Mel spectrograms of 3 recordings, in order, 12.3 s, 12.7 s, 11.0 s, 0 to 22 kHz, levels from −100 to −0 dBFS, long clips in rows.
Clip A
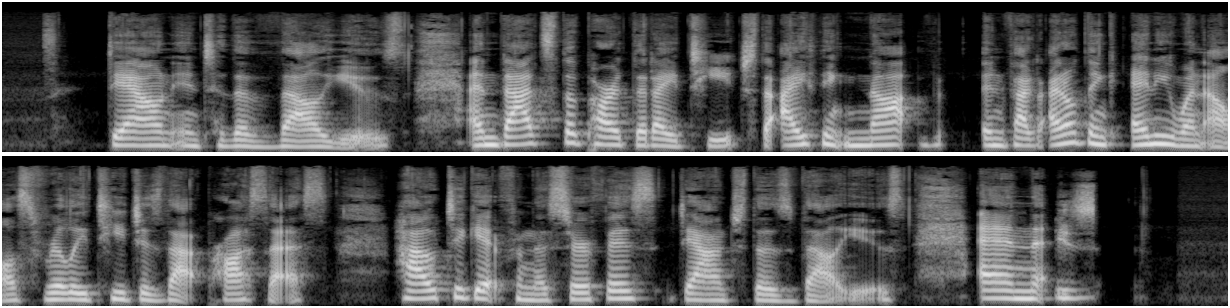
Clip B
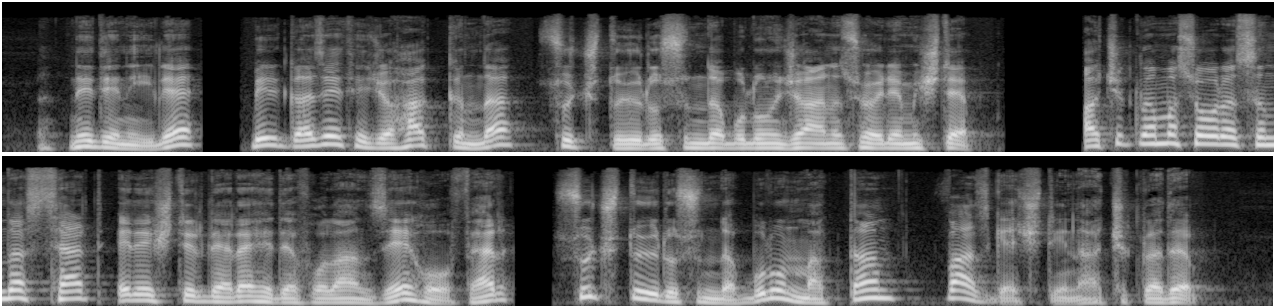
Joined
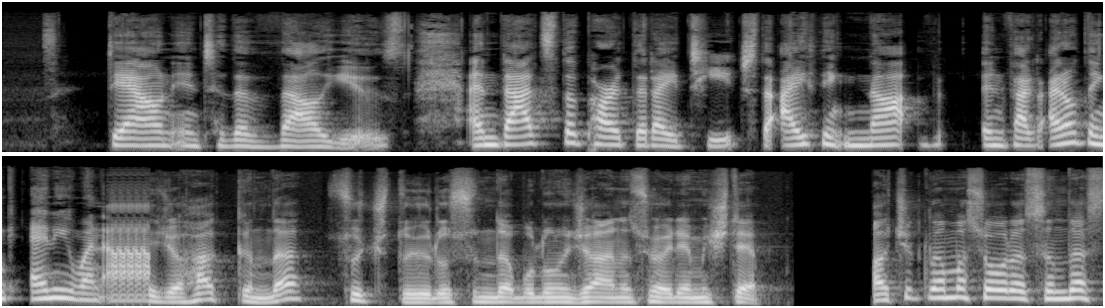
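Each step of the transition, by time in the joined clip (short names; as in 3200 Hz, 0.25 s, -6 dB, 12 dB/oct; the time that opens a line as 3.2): clip A
6.04 stutter in place 0.04 s, 5 plays
6.24 switch to clip B from 1.79 s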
